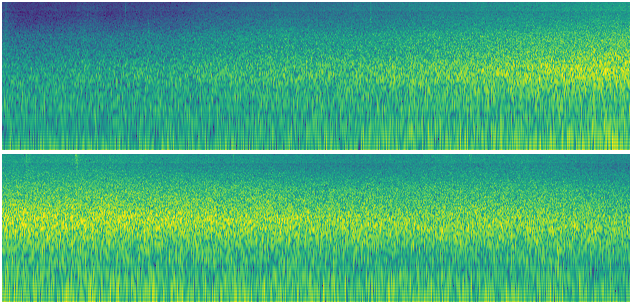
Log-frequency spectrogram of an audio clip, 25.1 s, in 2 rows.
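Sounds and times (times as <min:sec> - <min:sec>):
calm wind in pine tree forest in the Baltic: 0:00.0 - 0:25.1.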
